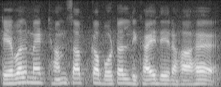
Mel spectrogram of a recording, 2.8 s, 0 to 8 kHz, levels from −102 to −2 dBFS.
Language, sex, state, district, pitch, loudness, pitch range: Hindi, male, Arunachal Pradesh, Lower Dibang Valley, 140 Hz, -17 LUFS, 135-155 Hz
